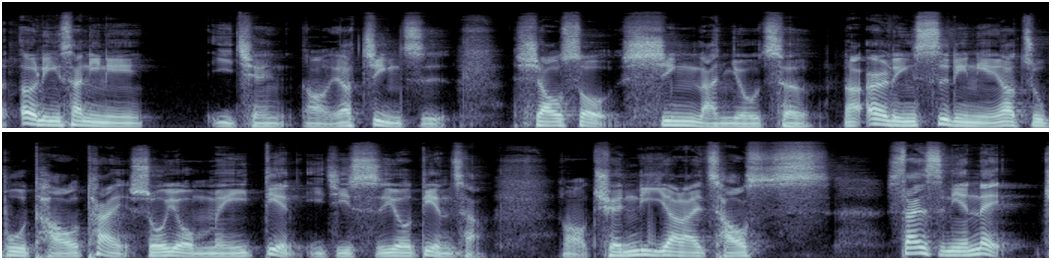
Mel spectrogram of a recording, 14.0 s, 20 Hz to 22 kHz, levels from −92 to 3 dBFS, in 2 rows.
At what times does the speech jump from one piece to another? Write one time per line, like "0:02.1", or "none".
0:05.6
